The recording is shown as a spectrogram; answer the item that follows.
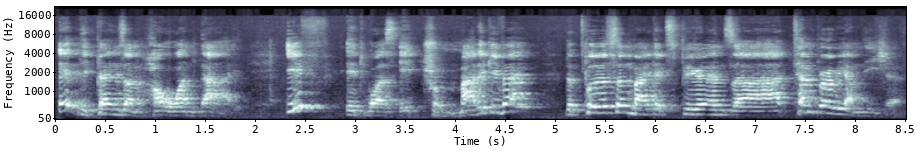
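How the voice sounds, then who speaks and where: A man's voice: a little high, big pitch swings, a little slow. A man playing an evasive afterlife doctor in his thirties, read at a script table read. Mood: matter-of-fact. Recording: very echoey room, distant mic.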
